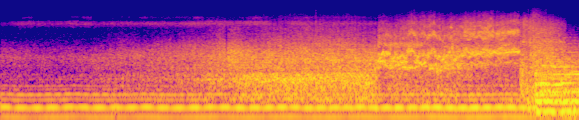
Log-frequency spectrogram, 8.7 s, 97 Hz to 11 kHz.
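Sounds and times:
car engine roaring: 0:00.0 - 0:08.6
car tire blowout: 0:02.5 - 0:08.6.

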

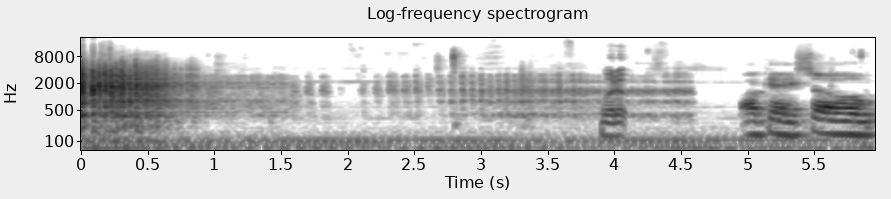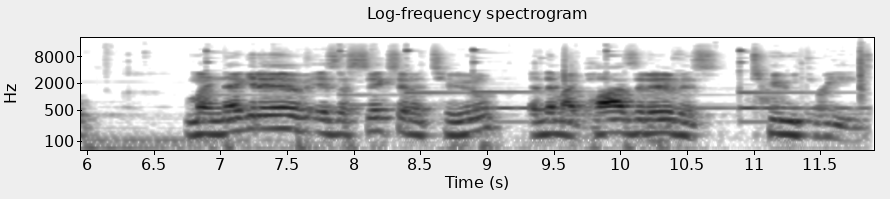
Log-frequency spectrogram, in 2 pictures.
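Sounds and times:
dice rolling and rattling on a table: 0:00.0 - 0:03.7
speech: 0:03.9 - 0:06.2, 0:06.8 - 0:11.8.

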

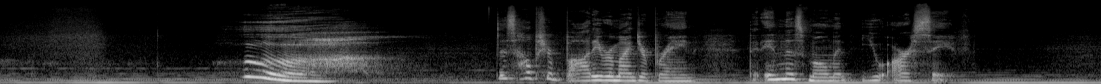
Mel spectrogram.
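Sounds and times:
person doing a faked big yawn as a calming exercise: 0:02.2 - 0:04.1
speech: 0:02.7 - 0:03.2, 0:05.0 - 0:09.7.

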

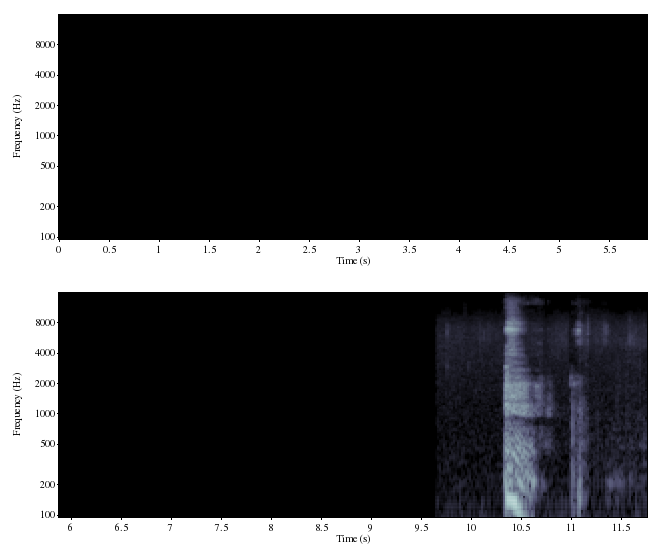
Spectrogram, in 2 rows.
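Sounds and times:
raspy guttural throat clearing: 0:10.3 - 0:11.2.

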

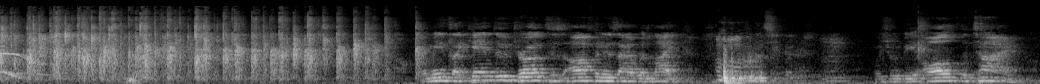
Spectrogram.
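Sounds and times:
crowd applauding: 0:00.0 - 0:04.0
speech: 0:04.3 - 0:08.1, 0:08.8 - 0:10.3.

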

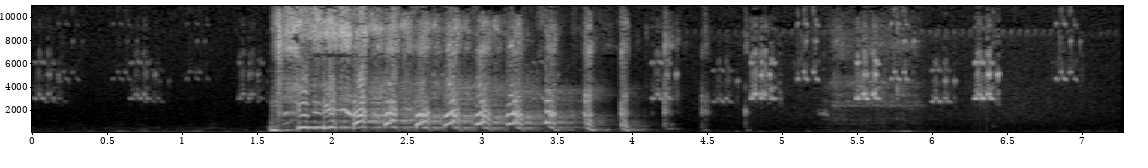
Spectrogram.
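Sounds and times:
crickets chirping: 0:00.0 - 0:03.3, 0:04.1 - 0:07.2
snickering laughter: 0:01.6 - 0:04.8.

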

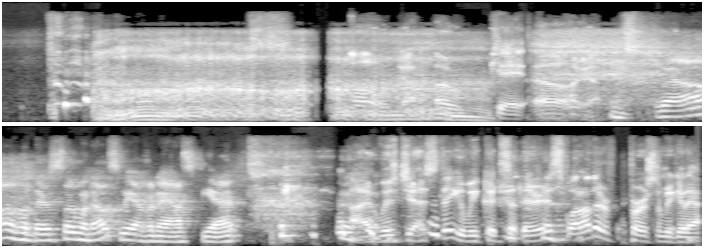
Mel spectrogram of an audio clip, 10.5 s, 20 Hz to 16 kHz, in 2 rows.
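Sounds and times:
loud rasping snore: 0:00.7 - 0:05.6
speech: 0:03.3 - 0:10.5
laughter: 0:07.1 - 0:10.5.

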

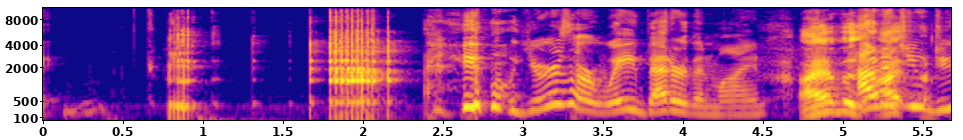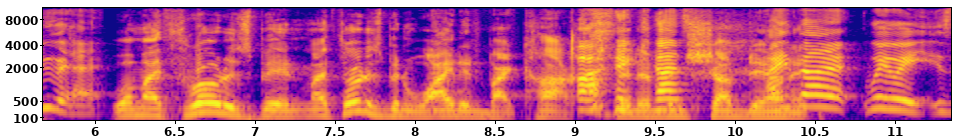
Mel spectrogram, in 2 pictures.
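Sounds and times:
loud burps on command: 0:00.7 - 0:02.4
speech: 0:02.6 - 0:11.3.

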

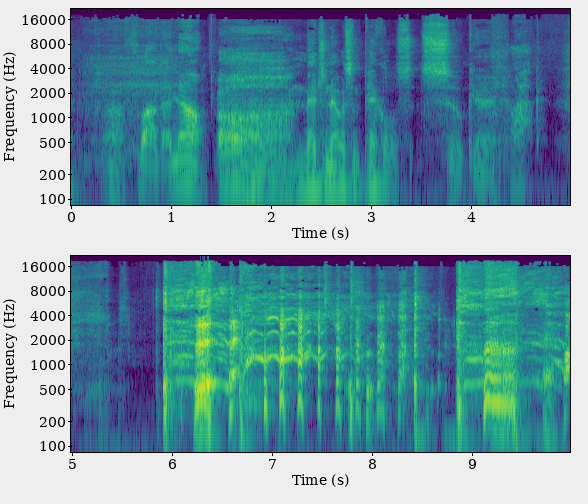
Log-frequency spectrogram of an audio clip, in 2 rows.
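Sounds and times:
speech: 0:00.7 - 0:05.3, 0:06.2 - 0:07.1, 0:07.7 - 0:08.4
person coughing: 0:05.9 - 0:07.0, 0:07.6 - 0:09.9.

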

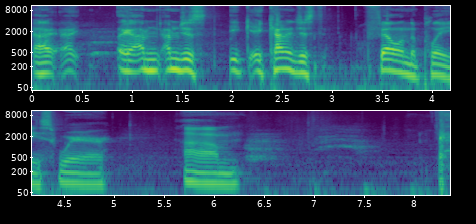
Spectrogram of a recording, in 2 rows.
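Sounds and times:
speech: 0:00.0 - 0:05.0, 0:05.7 - 0:06.4
household dog barking: 0:00.5 - 0:00.9, 0:06.3 - 0:07.6.

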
